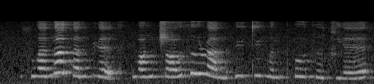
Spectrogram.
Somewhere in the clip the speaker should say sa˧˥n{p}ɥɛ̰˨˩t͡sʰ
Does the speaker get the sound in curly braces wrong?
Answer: no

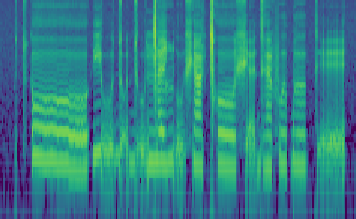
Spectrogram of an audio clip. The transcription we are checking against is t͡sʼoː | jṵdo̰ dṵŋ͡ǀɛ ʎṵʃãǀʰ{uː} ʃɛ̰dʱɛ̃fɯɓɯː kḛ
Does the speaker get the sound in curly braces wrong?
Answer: yes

